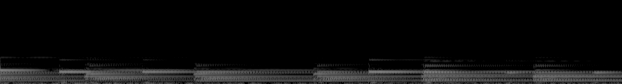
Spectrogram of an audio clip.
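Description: Background music: a gentle piano melody, a note struck about every half second to second and fading, over a steady low held tone.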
